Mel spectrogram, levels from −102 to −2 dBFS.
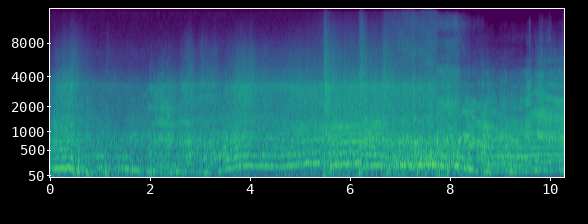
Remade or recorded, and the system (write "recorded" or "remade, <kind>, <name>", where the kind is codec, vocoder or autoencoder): remade, vocoder, Vocos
